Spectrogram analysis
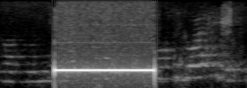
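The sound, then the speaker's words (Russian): Telephone ringback tone plays while a call is transferred: one loud, steady tone of about a second. Faint voice fragments come before and after it. “Ваш вызов переводится.”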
